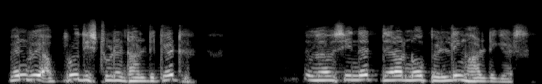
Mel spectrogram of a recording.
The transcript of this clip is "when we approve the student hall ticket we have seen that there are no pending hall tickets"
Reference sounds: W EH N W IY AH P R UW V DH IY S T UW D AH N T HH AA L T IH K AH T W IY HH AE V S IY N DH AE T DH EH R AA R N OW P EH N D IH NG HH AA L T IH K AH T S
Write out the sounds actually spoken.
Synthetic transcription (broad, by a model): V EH N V IY AH P R UW V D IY S T UW D AH N T HH AA L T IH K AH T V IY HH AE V S IY N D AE T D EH R AA R N OW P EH L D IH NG HH AA L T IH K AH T S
